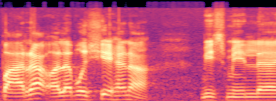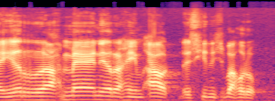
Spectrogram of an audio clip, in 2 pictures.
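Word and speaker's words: بسم الله الرحمن الرحيم: Bismillahirrahmanirrahim. Ra. Tafkhim. Ra besar dua bagi atas tu. Ra tu bagi atas. Bismillahirrahmanirrahim. Rahim. Bukan Bismillahirrahmanirrahim. Walaupun Pak Arab, walaupun Syekh ana. Bismillahirrahmanirrahim.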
